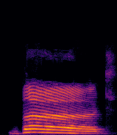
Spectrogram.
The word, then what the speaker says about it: bird: So when you want to say it, you have to make it long. Bird and not bed.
